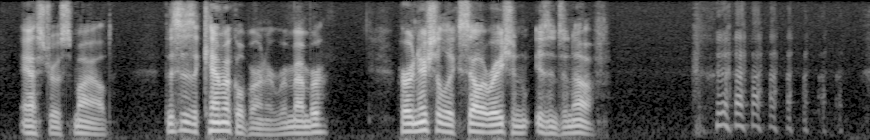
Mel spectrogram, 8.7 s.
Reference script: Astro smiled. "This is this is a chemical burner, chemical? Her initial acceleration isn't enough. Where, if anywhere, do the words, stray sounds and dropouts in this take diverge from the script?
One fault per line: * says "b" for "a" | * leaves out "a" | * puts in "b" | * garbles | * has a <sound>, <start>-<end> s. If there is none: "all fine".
* leaves out "this is"
* says "remember" for "chemical"
* has a laugh, 6.9-8.4 s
